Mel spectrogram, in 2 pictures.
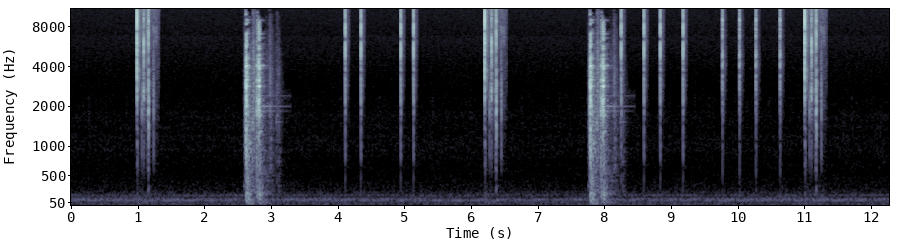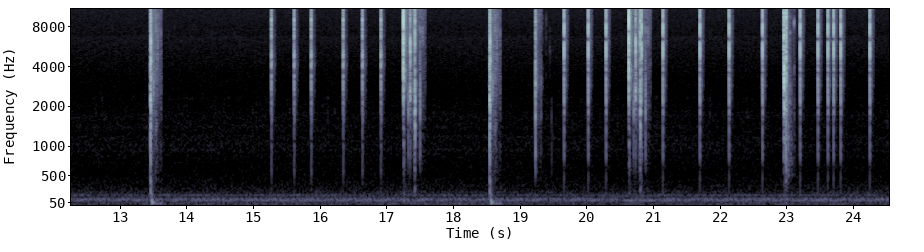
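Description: Game menu sounds click and chime as items are moved.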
